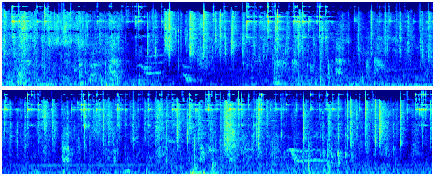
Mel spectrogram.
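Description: A dog searching over a hard laminate floor: its claws click and tap irregularly as it moves about, with sniffing.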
